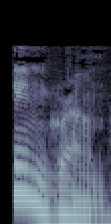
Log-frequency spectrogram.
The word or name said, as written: ingram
